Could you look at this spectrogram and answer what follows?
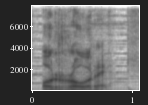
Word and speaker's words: orrore: No, like in Italian, for example, a word with many R's would be orrore, horror. Orrore. That's how you pronounce it. The R needs to roll.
